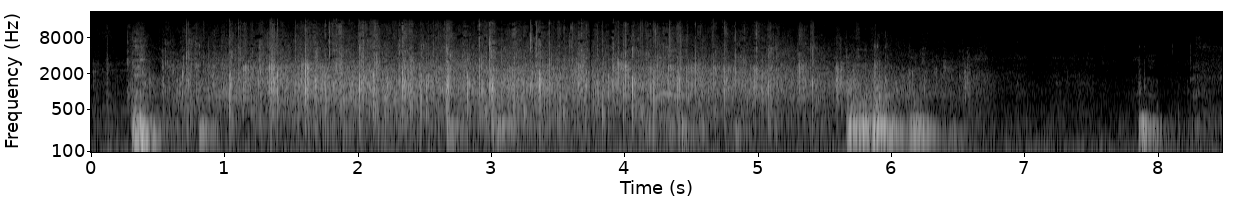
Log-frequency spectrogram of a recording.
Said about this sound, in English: Y'all should give yourselves a round of applause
